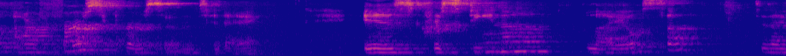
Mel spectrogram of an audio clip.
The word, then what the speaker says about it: Christina Liosa: So our first person today is Christina Liosa.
